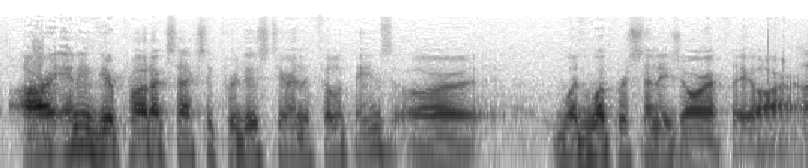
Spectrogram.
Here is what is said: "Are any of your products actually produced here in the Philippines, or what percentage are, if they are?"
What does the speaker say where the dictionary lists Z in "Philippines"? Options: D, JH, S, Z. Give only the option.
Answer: Z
